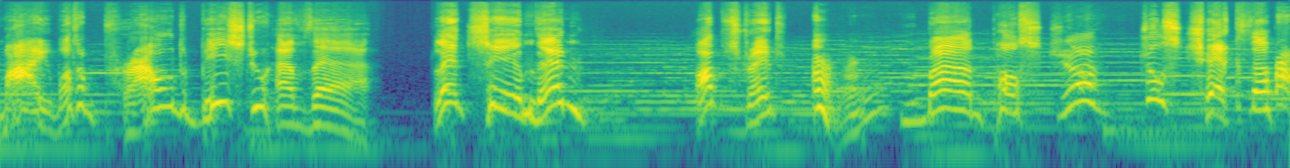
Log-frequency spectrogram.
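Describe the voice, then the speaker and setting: Over faint music in the background, a woman does a put-on character voice at a high pitch and fairly slow pace, with long, frequent pauses. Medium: video game. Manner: rambling, chatty.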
